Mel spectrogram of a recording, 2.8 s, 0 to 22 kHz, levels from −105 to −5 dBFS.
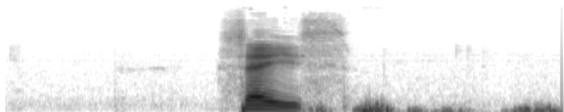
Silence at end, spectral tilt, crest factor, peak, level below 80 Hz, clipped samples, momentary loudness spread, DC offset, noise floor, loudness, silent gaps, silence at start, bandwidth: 0.05 s; -6.5 dB/octave; 22 dB; -8 dBFS; -52 dBFS; under 0.1%; 19 LU; under 0.1%; -84 dBFS; -24 LUFS; none; 1.2 s; 11 kHz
